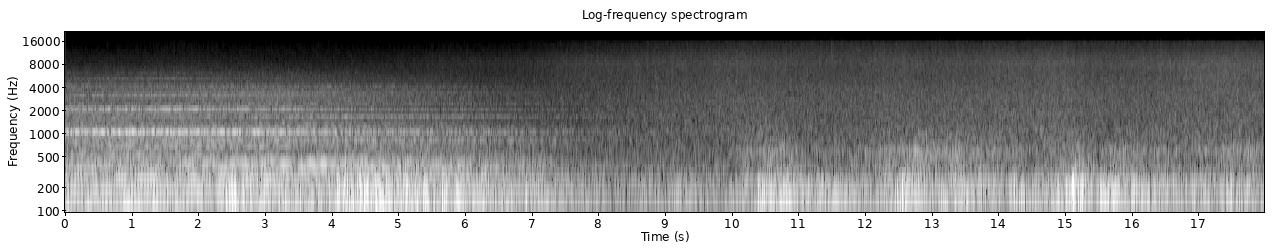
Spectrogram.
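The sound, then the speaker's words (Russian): Cold rain falls steadily, a continuous hiss of drops under deep rolling thunder, with heavier rumbles swelling at intervals across the whole stretch. “С серого неба упали первые капли, потом гуще, больше, и зарядил мелкий холодный дождь.”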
